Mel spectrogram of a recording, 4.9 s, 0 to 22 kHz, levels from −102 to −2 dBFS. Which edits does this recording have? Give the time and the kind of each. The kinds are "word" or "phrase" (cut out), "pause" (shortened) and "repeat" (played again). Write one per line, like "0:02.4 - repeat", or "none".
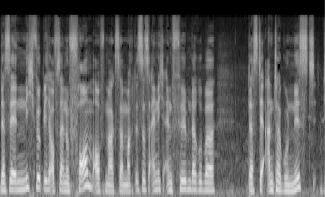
none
